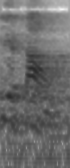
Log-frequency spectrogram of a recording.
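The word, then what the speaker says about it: Lieutaud: Es lietau. Okay. Pero se escribe así.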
